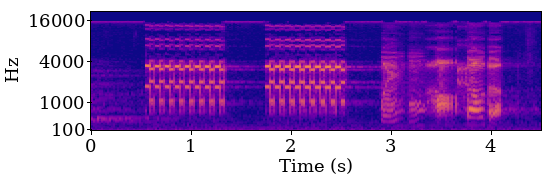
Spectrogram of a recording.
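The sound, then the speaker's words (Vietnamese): A latest-model Nokia mobile phone rings in two loud, bright electronic trilling bursts, followed by people talking. “Điện thoại di động. Giỏi quá. Nokia đời cuối.”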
